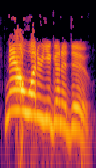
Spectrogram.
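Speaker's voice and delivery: loud, high demand; mock challenge. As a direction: throw down a loud challenge as the crowd. Acted crowd challenging Jesus.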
